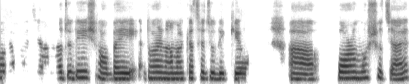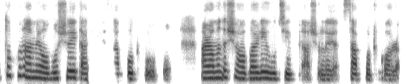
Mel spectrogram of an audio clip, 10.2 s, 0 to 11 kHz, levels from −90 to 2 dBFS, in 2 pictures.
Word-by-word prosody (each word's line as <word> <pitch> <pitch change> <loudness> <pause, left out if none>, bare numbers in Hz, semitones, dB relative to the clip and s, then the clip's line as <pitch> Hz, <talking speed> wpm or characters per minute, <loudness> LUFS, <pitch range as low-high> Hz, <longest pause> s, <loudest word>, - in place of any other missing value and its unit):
মনে 255 +11 -4
হয় 415 - -36
যে, - - -19
আমরা 225 +2 -5
যদি 245 +1 +1 0.2
সবাই 220 -1 +2 0.2
আ - - -14
ধরেন 235 0 +2
আমার 220 0 +2
কাছে 235 0 -1
যদি 220 -1 +3
কেউ 215 0 +4 0.6
আ - - +3 0.6
পরামর্শ 245 +1 +3 0.2
চায়, 200 +2 +2
তখন 340 0 -3
আমি 255 -1 +1
অবশ্যই 245 +4 +2
তাকে 210 - -5 0.3
সাপোর্ট 440 +2 0
করব। - - -5 0.5
আর 240 - +4
আমাদের 255 +2 +1
সবারই 230 +1 +2
উচিত 205 -1 -2 0.2
আসলে 185 0 -6 0.3
সাপোর্ট 200 -1 -2
করা। 185 -2 -4
230 Hz, 165 wpm, -22 LUFS, 215-250 Hz, 0.6 s, কেউ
